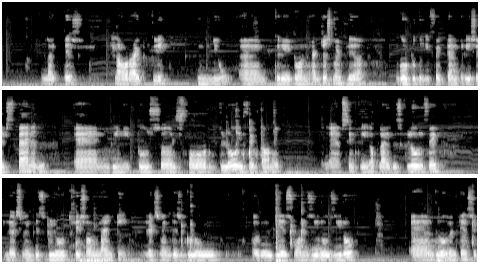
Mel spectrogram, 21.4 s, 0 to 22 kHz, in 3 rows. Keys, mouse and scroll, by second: 0.1 space, 1.2 click, 1.7 right click, 2.9 click, 8.8 click, 10.2-11.5 typing, 12.2 click.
